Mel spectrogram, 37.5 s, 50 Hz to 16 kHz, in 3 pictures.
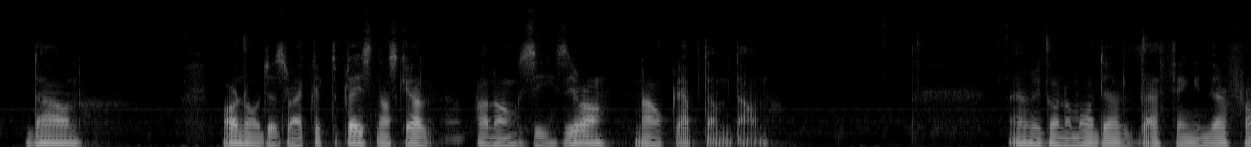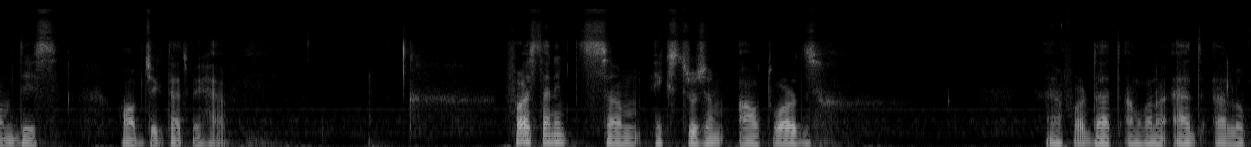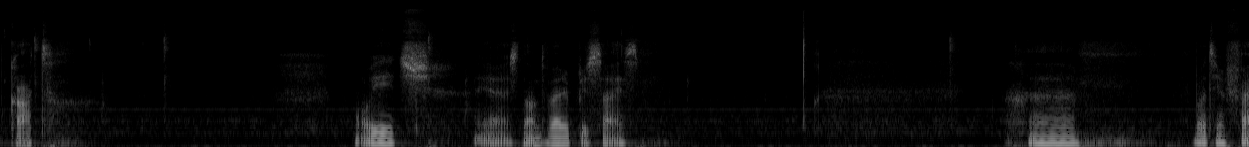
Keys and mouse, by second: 4.1 s, 9.4 ctrl+Tab, 15.5 KP_1, 16.5 z, 22.1 ctrl+r, 26.7 z, 30.6 KP_1.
